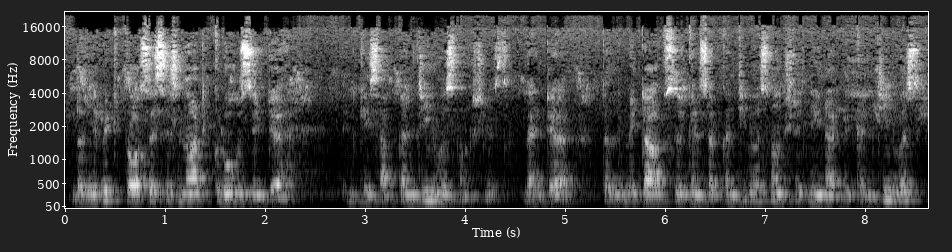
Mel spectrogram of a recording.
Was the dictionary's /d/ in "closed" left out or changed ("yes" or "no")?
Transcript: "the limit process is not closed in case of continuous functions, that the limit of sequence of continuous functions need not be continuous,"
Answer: no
